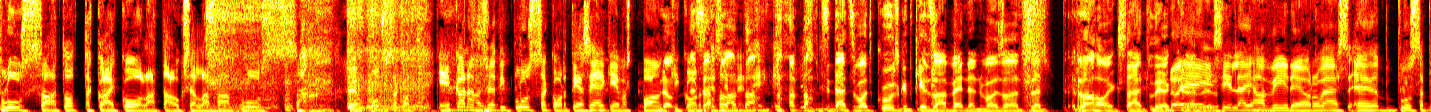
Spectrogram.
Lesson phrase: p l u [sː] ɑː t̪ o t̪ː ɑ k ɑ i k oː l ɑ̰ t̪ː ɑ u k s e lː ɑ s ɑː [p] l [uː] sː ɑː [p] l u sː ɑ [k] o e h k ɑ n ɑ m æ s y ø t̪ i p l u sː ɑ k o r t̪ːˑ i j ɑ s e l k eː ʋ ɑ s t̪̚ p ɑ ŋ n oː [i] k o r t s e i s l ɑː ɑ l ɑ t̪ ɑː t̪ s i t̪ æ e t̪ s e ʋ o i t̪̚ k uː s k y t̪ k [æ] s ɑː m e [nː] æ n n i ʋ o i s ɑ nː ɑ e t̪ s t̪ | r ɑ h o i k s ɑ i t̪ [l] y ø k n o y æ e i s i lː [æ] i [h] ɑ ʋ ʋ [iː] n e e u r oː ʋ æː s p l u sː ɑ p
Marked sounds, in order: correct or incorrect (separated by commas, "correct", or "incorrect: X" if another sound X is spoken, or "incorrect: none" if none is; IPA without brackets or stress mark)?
correct, correct, incorrect: u, correct, correct, correct, incorrect: i, correct, correct, correct, correct, correct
